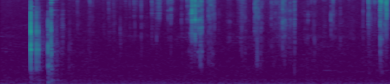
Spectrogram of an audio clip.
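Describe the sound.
Garlic cloves being smashed with a chef's knife: a few faint, sharp crunching cracks and knocks at irregular intervals, with quiet gaps between them and no talking.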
